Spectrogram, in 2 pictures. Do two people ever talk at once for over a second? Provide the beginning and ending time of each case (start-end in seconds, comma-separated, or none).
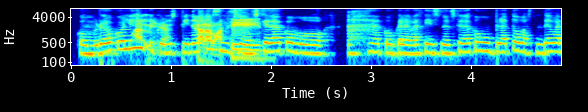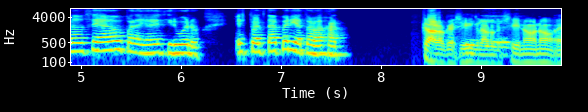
0.6-2.1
